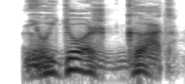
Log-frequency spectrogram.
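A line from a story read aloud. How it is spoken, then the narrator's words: Angry growl. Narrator (Russian): зарычал он, увидев, что последняя стайка вражеских истребителей отступает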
